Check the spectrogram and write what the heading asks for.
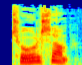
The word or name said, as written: tålsom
